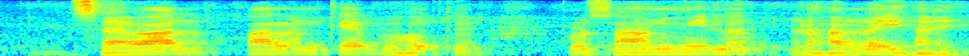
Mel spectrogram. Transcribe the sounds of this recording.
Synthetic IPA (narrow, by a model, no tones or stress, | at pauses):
sɛʋaːlpaːlənkebəɦʊt̪ | pɾəsaːnmɪlɾəɦləiɦɛː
